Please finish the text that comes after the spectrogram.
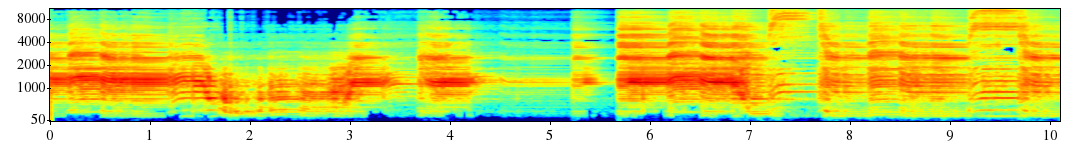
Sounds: Music, Synthesizer

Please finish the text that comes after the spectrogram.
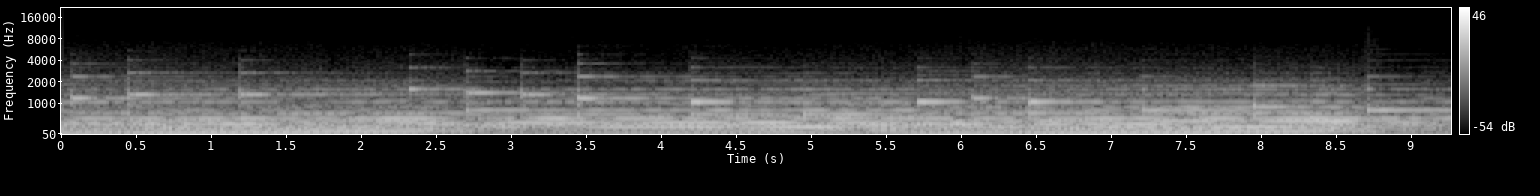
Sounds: Music

